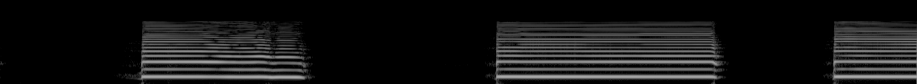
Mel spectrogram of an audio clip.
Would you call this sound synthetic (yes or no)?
no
